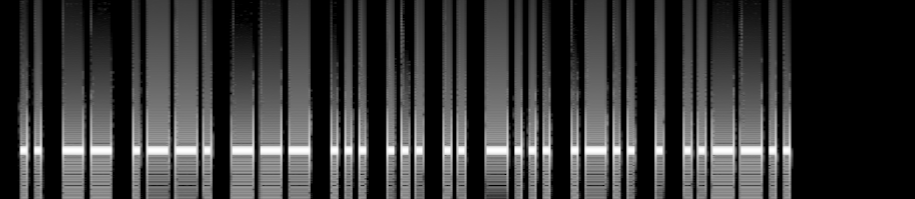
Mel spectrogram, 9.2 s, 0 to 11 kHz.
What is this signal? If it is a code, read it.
Morse code, heard as a keyed tone, about 17 wpm, 700 Hz. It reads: IMPOSSIBLE?
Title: Sentences from Top 1100 Words 17wpm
